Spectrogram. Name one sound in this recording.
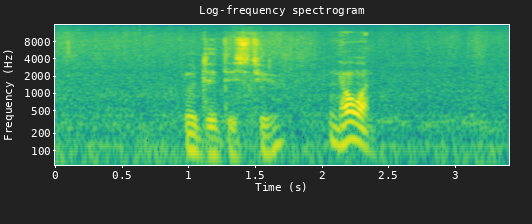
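An older man asks a question in a low, concerned voice.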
